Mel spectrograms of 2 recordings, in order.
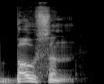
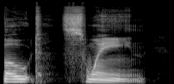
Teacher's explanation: the accent is up front, it's said quickly, things start kludging together · Shown in: first take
